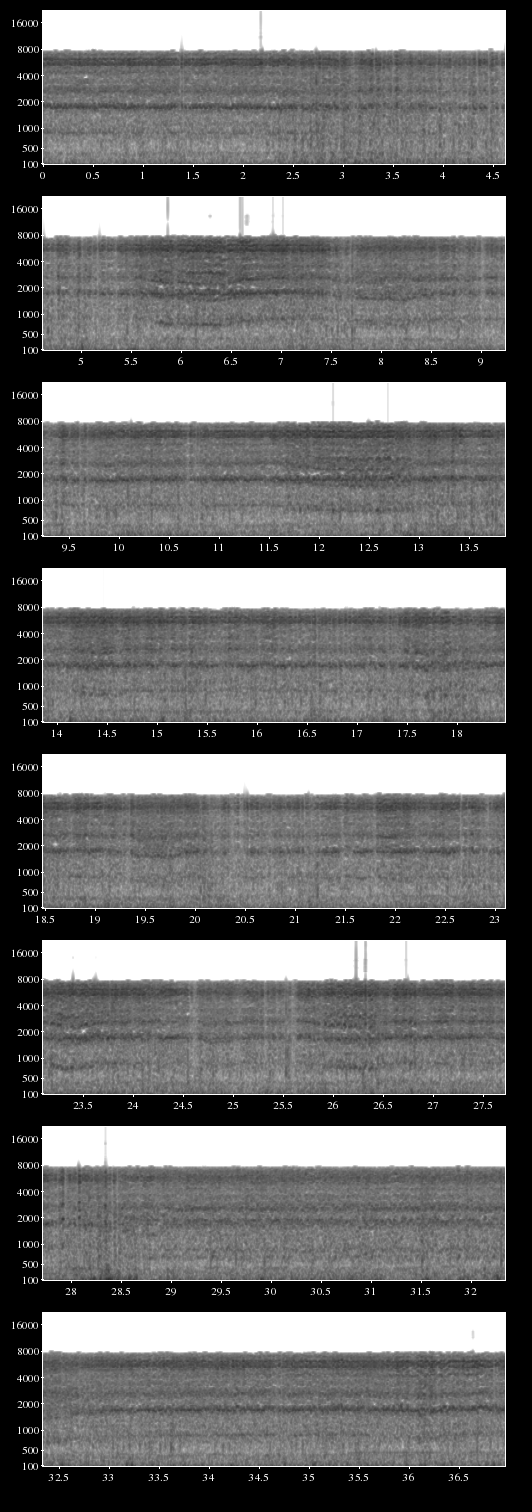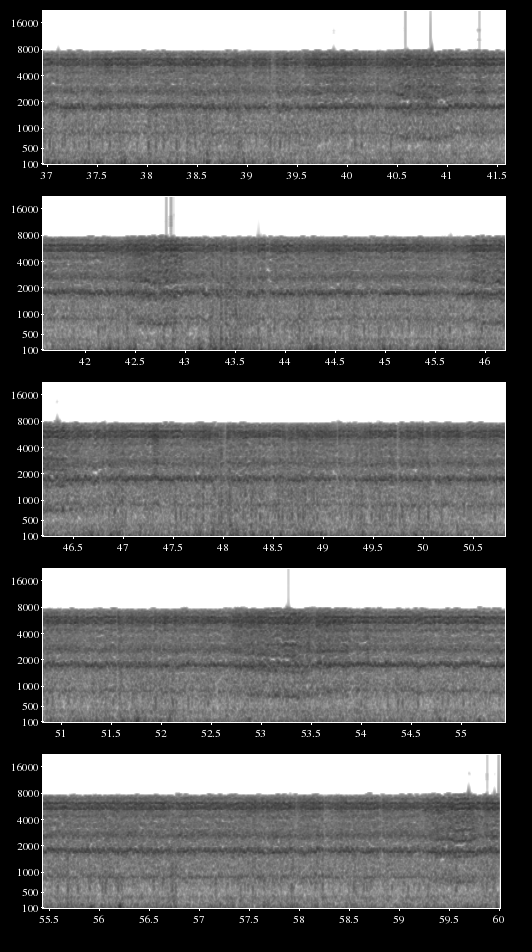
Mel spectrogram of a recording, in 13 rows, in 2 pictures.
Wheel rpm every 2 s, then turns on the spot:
230, 230, 230, 220, 230, 230, 220, 230, 220, 220, 230, 230, 230, 230, 200, 190, 220, 230, 230, 230, 230, 230, 230, 230, 230, 230, 220, 230, 240, 230.
none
